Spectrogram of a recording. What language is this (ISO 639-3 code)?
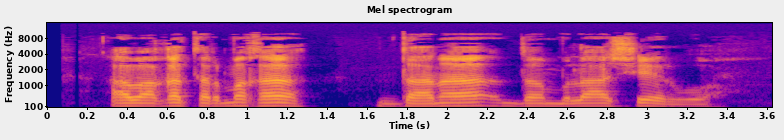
pus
